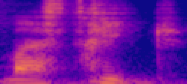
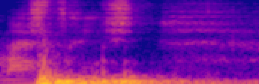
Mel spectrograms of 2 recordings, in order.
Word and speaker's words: Maastricht: pas comment on prononce les les Néerlandais prononcent mastrich voilà mais on peut dire Maastricht à partir de de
